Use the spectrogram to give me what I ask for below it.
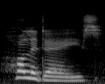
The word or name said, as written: holidays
